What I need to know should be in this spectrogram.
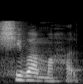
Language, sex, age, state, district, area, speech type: Kannada, female, 45-60, Karnataka, Bidar, urban, spontaneous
